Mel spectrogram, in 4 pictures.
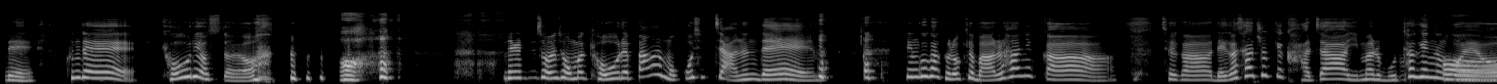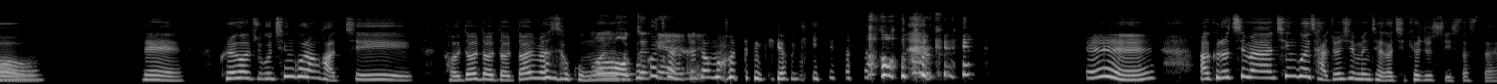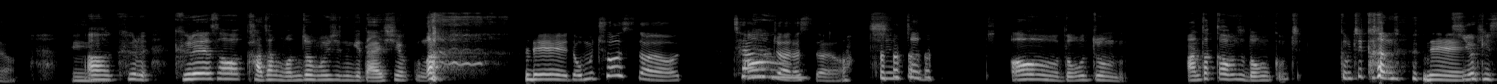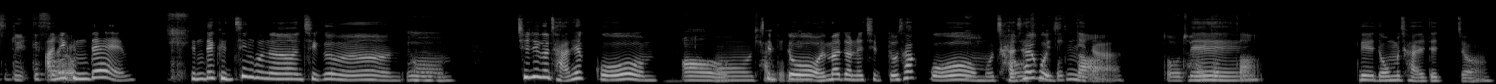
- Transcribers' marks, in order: other background noise; laugh; laugh; laughing while speaking: "떨면서"; laughing while speaking: "뜯어먹었던 기억이"; laughing while speaking: "아 어떡해"; laugh; tapping; laughing while speaking: "날씨였구나"; laugh; laughing while speaking: "끔찍한"; sniff; gasp
- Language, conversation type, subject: Korean, unstructured, 친구를 만날 때 카페와 공원 중 어디를 더 자주 선택하시나요?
